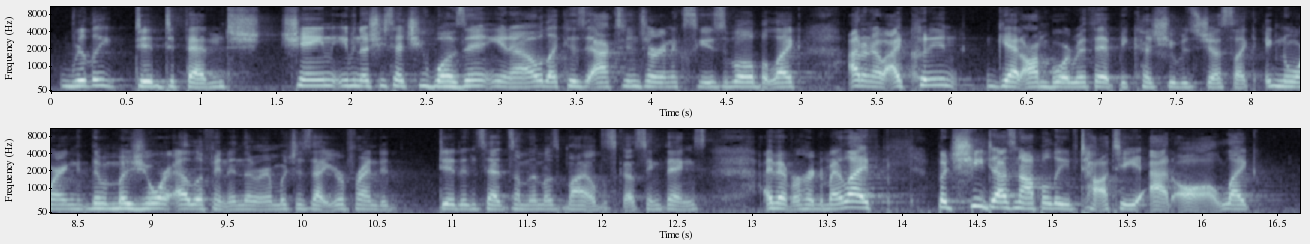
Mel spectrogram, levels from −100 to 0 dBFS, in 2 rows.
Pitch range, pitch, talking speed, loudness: 185-215 Hz, 195 Hz, 255 wpm, -23 LUFS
